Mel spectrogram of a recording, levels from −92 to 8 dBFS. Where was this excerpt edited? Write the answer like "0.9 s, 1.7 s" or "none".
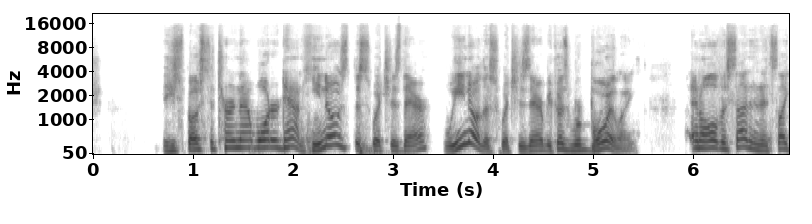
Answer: none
